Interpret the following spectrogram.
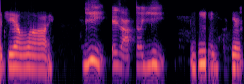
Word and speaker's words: gli: G-L-I.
